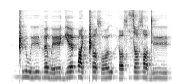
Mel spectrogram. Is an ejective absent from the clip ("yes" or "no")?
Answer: yes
